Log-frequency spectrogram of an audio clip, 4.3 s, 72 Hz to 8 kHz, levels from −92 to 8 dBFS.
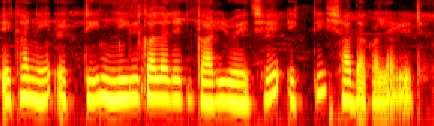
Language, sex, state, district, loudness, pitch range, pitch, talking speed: Bengali, female, West Bengal, Cooch Behar, -17 LUFS, 185-210 Hz, 200 Hz, 125 wpm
